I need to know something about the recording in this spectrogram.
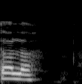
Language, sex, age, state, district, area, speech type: Nepali, female, 18-30, West Bengal, Kalimpong, rural, read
